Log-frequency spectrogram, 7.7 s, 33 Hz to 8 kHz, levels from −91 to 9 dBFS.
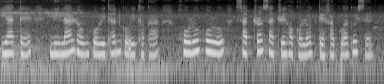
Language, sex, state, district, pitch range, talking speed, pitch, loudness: Assamese, female, Assam, Kamrup Metropolitan, 225-255 Hz, 95 wpm, 240 Hz, -16 LUFS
